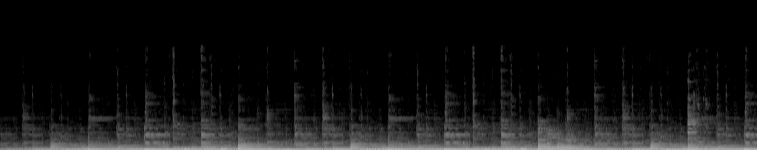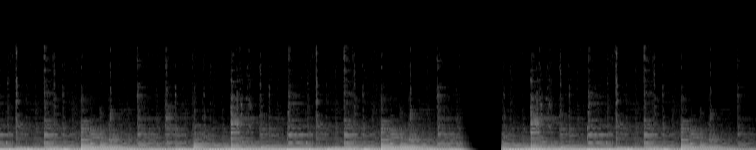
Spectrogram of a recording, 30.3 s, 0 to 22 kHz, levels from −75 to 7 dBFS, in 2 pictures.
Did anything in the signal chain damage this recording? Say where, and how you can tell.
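Yes, at the network stage: a long network dropout from 24.37 s to 25.17 s. At 24.37 s the last sound is stretched into a buzzy, fading tail, then about 0.42 s of silence follows before audio resumes at 25.17 s, with roughly 0.78 s of material simply gone. This is likely a burst of lost packets. The receiver's concealment repeated and faded the final good frames, gave up when nothing arrived, and resumed playback at the current point without recovering the gap.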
